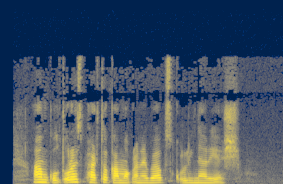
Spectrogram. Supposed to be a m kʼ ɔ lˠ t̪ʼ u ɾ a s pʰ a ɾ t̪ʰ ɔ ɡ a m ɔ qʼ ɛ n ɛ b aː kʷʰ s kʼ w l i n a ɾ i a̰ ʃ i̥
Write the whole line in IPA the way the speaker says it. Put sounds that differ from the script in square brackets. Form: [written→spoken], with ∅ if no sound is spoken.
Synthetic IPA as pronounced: a m kʼ [ɔ→u] lˠ t̪ʼ u ɾ a s pʰ a ɾ t̪ʰ ɔ ɡ a m ɔ qʼ ɛ n ɛ b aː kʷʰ s kʼ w l i n a ɾ i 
